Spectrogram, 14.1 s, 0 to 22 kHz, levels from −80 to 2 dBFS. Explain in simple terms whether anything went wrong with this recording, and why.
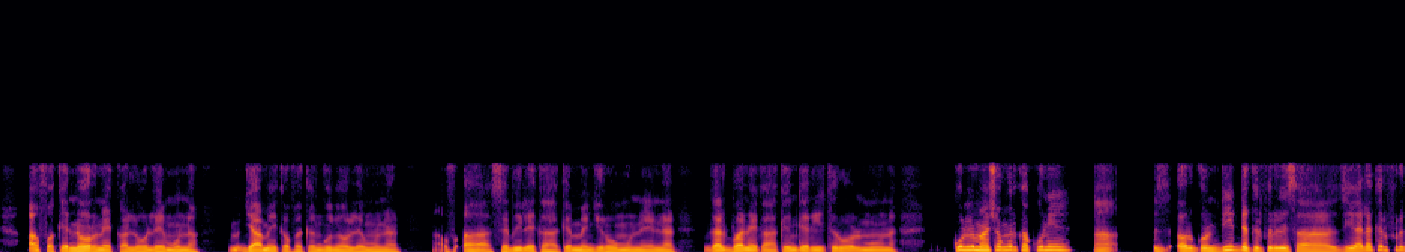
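Something went wrong in the transmission. The speech was most likely squeezed by Bluetooth LC3 compression, the codec used by newer Bluetooth earbuds and headsets, which chops sound into 10 ms slices and throws away detail to save data. The damage is plainly audible from start to finish: nothing above about 7.7 kHz survives, so the speech sounds dulled, with a breathy, grainy edge.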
